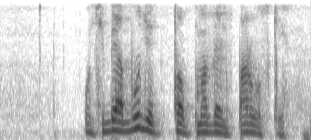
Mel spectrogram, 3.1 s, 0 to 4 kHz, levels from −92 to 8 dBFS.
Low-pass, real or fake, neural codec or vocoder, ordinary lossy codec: 3.6 kHz; real; none; AAC, 24 kbps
